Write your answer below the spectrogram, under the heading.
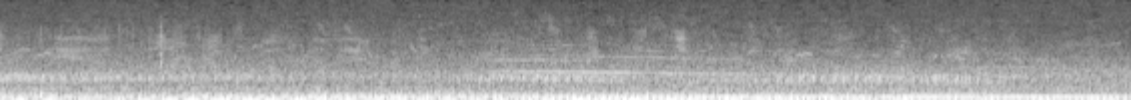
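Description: Outdoor background noise: a steady low hum with a few faint high chirps and a thin, slightly falling whistle midway.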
